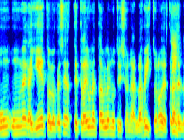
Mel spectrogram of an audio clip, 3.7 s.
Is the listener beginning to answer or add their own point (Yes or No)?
Yes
